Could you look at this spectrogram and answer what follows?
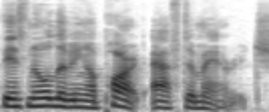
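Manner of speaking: ordinary talk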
